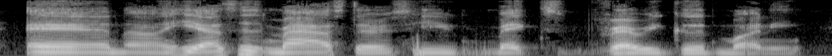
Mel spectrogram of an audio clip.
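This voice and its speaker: A man with an American accent on a very clean recording with a silent background. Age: 20s. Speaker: podcaster. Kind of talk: casual chat.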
